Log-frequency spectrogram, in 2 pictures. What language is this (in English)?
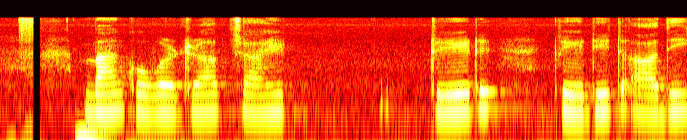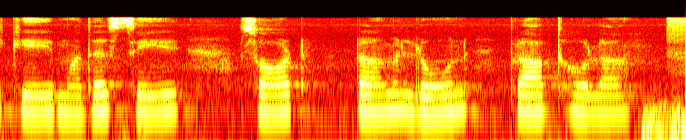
Bhojpuri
